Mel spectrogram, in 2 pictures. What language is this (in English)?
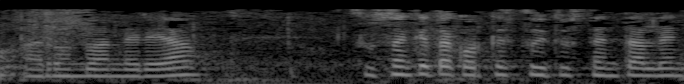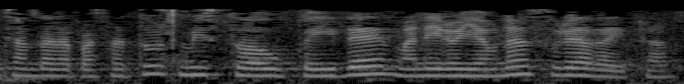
Basque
